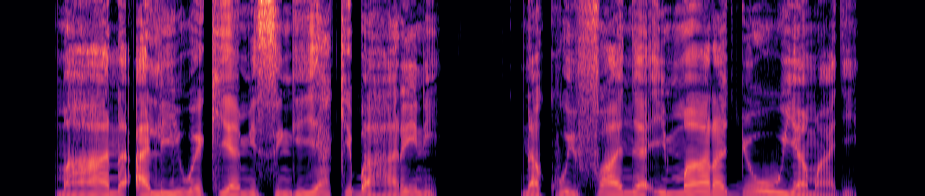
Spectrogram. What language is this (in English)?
Swahili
